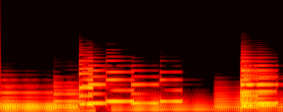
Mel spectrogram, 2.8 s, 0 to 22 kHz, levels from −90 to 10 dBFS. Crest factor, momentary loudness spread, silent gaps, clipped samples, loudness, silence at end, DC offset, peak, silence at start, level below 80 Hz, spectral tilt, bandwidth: 18 dB; 12 LU; none; under 0.1%; -26 LUFS; 0 s; under 0.1%; -8 dBFS; 0 s; -42 dBFS; -11.5 dB/octave; 4.5 kHz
